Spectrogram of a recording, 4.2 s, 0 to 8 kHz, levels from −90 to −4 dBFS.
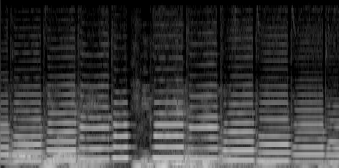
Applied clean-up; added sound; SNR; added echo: none; Wind instrument, woodwind instrument; -2 dB; reverberation time 0.6 s.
